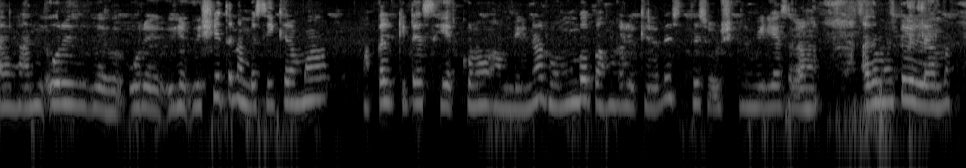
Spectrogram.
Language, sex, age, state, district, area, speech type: Tamil, female, 18-30, Tamil Nadu, Tirupattur, urban, spontaneous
